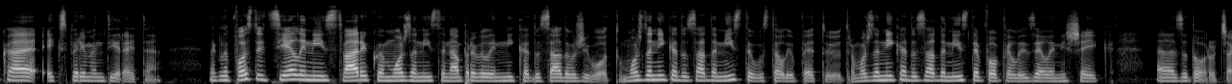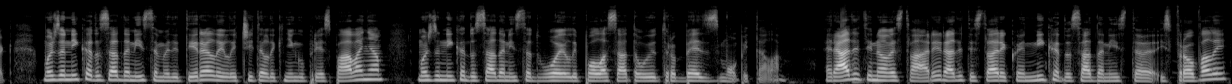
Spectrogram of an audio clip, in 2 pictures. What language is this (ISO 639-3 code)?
hrv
